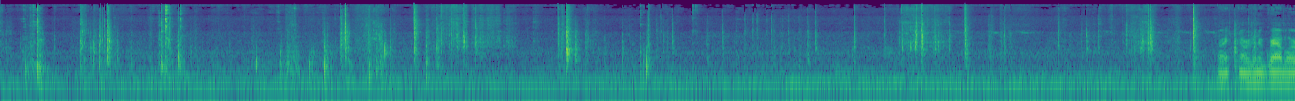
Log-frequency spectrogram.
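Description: Irregular plastic clicks and knocks from a black plastic housing and a cable being handled and threaded through it, over a steady low hum.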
